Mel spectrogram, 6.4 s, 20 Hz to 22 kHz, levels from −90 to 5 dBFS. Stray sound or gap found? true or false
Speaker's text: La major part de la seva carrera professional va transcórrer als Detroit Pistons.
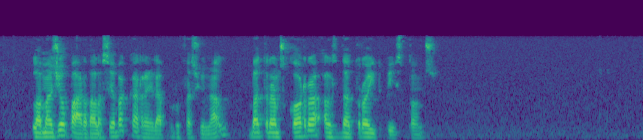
false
